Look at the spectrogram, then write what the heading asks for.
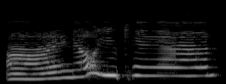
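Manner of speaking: slow, lifted, coaxing voice; encouraging mother duck. A narrator's reading. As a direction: reassure the ducklings, stretching it out. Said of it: "Mama said".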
